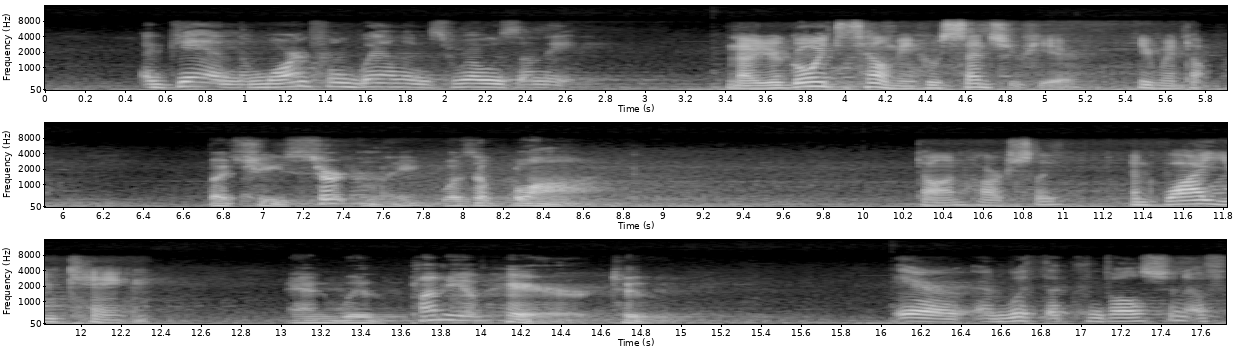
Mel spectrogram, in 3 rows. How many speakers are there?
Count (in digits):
3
